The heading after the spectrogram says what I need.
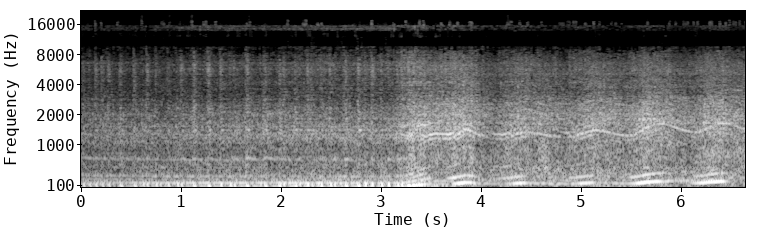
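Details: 1978 Arctic Cat El Tigre two-stroke snowmobile with new carb needle and pilot jets, carb semi-dialed-in and wiring semi-sorted: a steady buzz, then quick revs that climb and fall cleanly, a touch rich. Running much better.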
